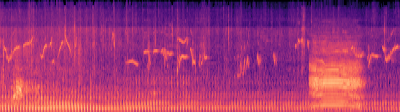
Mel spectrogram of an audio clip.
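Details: Tame cows roam as a herd in the morning, searching for food. A rapid, low, rhythmic pulsing fills the first five seconds. Near the end a single loud moo of about one second breaks out, and birds chirp throughout.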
